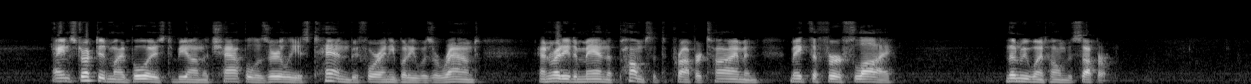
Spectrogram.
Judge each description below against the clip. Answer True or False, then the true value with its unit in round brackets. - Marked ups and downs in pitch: False (3.4 semitones)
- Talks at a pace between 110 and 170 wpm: False (185 wpm)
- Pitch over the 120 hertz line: False (115 Hz)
